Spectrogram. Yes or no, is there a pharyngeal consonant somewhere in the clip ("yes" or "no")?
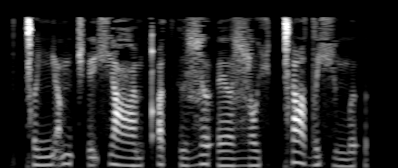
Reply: yes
